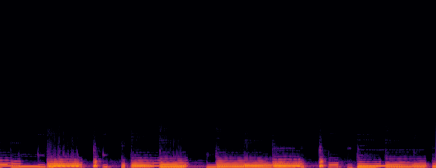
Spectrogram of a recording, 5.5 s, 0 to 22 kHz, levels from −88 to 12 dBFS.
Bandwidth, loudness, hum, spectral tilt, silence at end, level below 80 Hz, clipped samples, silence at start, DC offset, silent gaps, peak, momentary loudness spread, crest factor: 2.5 kHz; -21 LUFS; none; -14.5 dB/octave; 0 s; -54 dBFS; under 0.1%; 0 s; under 0.1%; none; -6 dBFS; 8 LU; 14 dB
